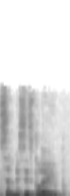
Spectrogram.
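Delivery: ordinary delivery, nothing marked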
